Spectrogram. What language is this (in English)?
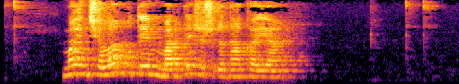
Mari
